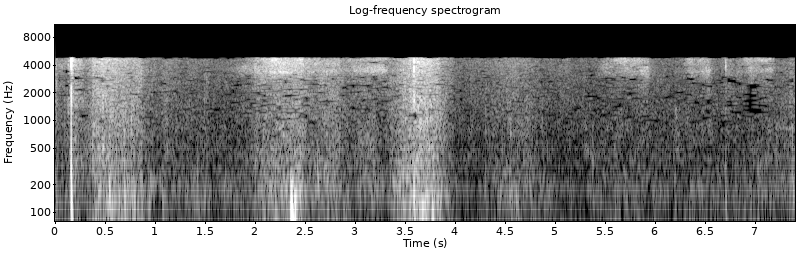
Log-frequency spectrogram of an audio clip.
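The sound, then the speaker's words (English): Drawing on a board: faint, scratchy rubbing strokes of uneven length, with a few firmer swipes standing out and no talk. “try to actually draw this bigger so everyone can see it.”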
